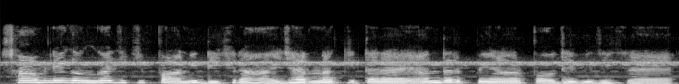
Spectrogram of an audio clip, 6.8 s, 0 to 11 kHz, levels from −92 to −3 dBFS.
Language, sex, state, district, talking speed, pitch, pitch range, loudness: Hindi, female, Haryana, Jhajjar, 175 wpm, 200 Hz, 185-215 Hz, -13 LUFS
